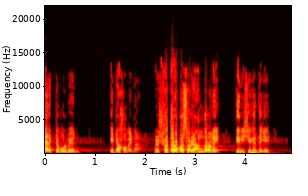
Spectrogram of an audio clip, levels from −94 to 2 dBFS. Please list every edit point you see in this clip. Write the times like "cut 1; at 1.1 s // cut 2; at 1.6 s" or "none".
cut 1; at 2.2 s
